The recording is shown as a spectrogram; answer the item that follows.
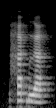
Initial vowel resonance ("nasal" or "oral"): oral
